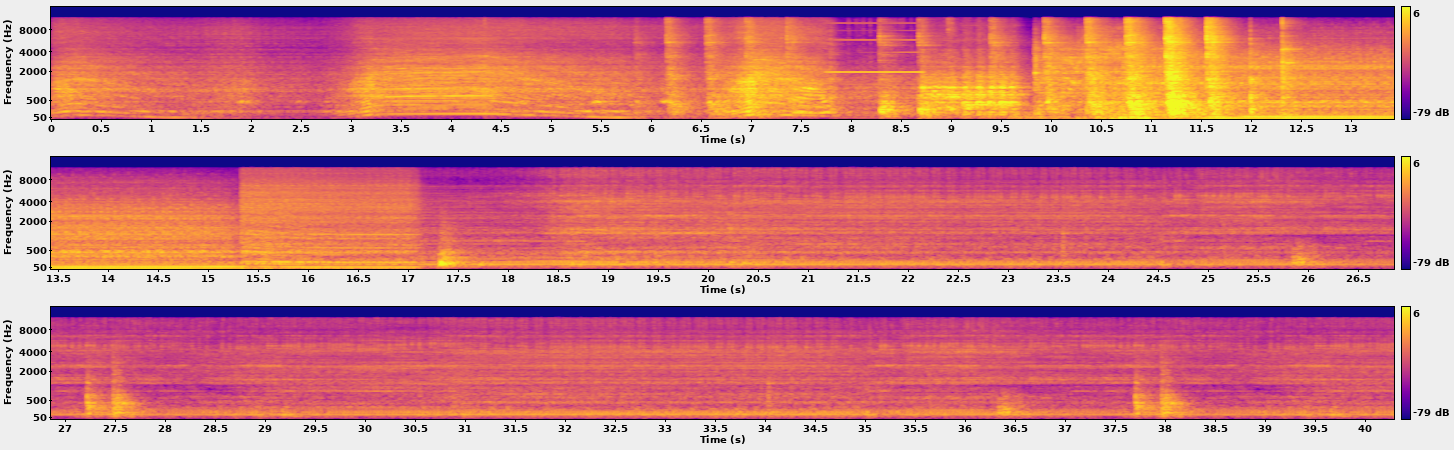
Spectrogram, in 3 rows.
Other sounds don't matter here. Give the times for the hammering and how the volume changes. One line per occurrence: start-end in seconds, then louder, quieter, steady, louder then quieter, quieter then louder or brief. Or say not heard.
5.8-12.4 louder.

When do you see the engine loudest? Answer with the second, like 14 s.
9 s.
